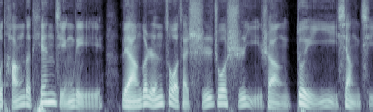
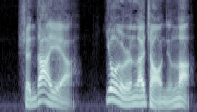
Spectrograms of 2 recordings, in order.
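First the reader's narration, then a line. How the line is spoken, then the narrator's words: Loud call. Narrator (Chinese): 热心的邻居……大声喊了一句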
